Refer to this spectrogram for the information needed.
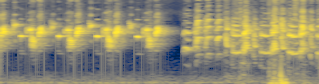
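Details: White-eared bulbul (Badrawi) singing for young bulbuls to learn song and barwaz. Quickly repeated looping whistled notes come in a steady rhythm, then a denser jumbled passage with a low thump.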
